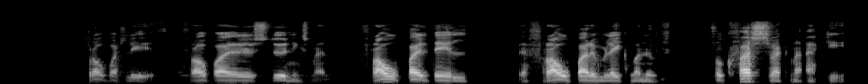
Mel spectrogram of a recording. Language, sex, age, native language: Icelandic, male, 18-19, Icelandic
